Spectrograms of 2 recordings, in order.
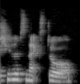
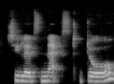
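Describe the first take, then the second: First: The T is dropped, going straight to D. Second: The T at the end of next is pronounced. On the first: "we go straight to the D sound" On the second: "we have to say next and really put the effort in there"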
